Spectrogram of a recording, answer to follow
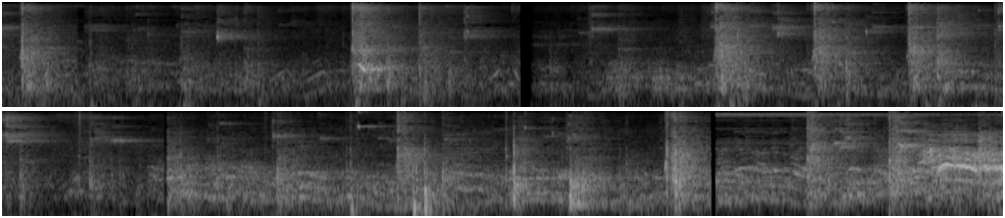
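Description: Badminton rally in a large hall: a series of sharp racket strikes on the shuttlecock, coming in quick exchanges about a second apart and echoing, over the murmur of spectators. Crowd noise swells near the end.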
